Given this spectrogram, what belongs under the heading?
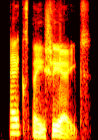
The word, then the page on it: expatiate: British English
